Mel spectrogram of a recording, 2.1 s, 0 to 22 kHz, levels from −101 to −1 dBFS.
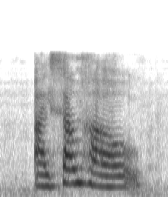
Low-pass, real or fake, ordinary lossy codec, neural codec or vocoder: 7.2 kHz; fake; none; codec, 24 kHz, 3 kbps, HILCodec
